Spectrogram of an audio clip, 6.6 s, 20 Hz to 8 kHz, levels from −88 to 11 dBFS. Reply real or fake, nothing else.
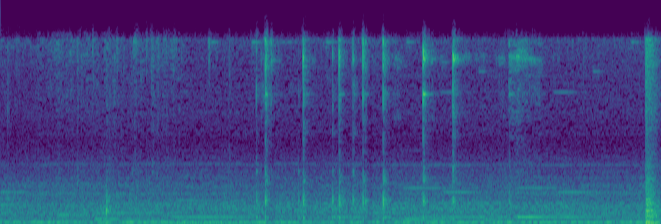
real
